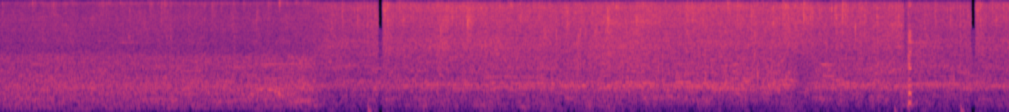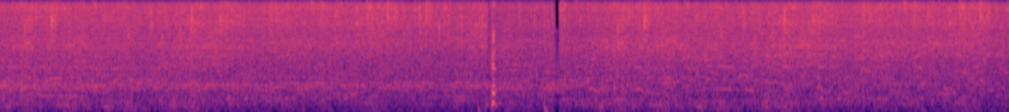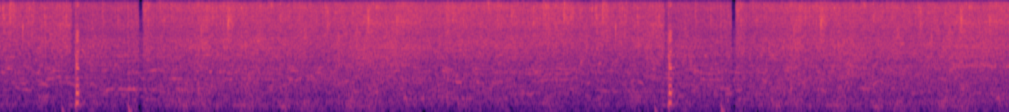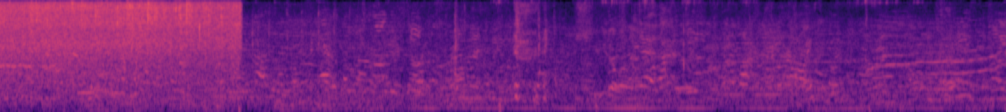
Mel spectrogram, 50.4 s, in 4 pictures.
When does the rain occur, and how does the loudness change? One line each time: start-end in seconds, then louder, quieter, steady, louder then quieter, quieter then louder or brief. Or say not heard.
0.0-40.9 steady.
